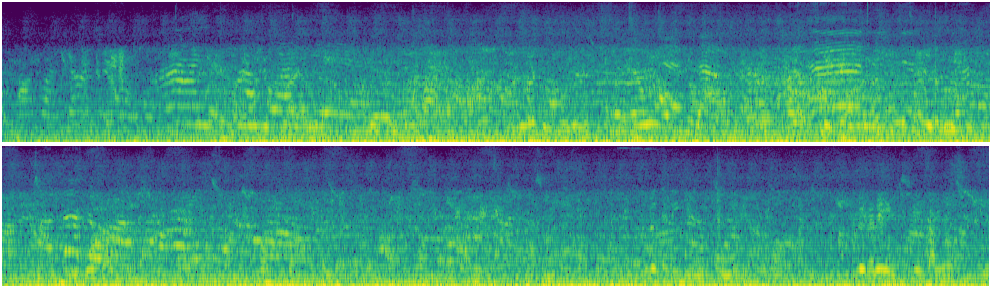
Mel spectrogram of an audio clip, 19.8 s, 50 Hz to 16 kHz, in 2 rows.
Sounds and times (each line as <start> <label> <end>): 10.3 Child 12.7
